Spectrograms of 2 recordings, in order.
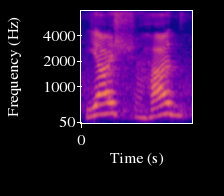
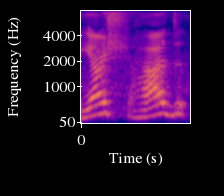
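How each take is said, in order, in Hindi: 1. अंतिम D सपाट है, कोई उछाल नहीं। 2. अंतिम D गूँज वाली उछाल के साथ छोड़ा जाता है। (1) "ये गलत है" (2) "दाल पे कलकला भी नहीं भूलना"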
